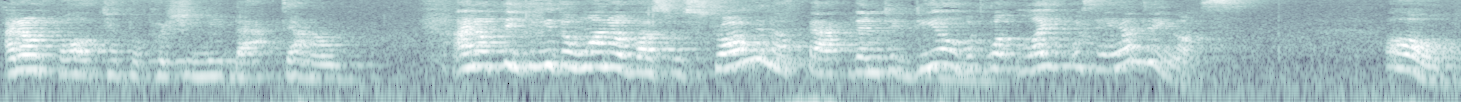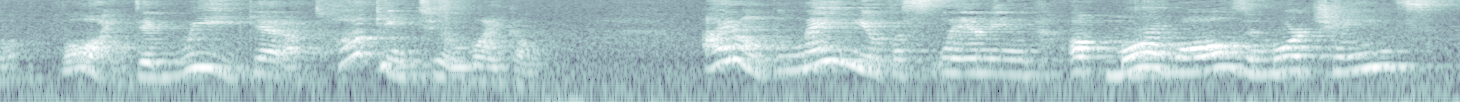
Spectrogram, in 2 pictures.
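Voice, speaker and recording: Woman playing a wistful veteran, high and animated. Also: moderate pace. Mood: wistful reminiscence. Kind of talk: staged reading of a personal narrative play. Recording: roomy, distant microphone, faint background noise.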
